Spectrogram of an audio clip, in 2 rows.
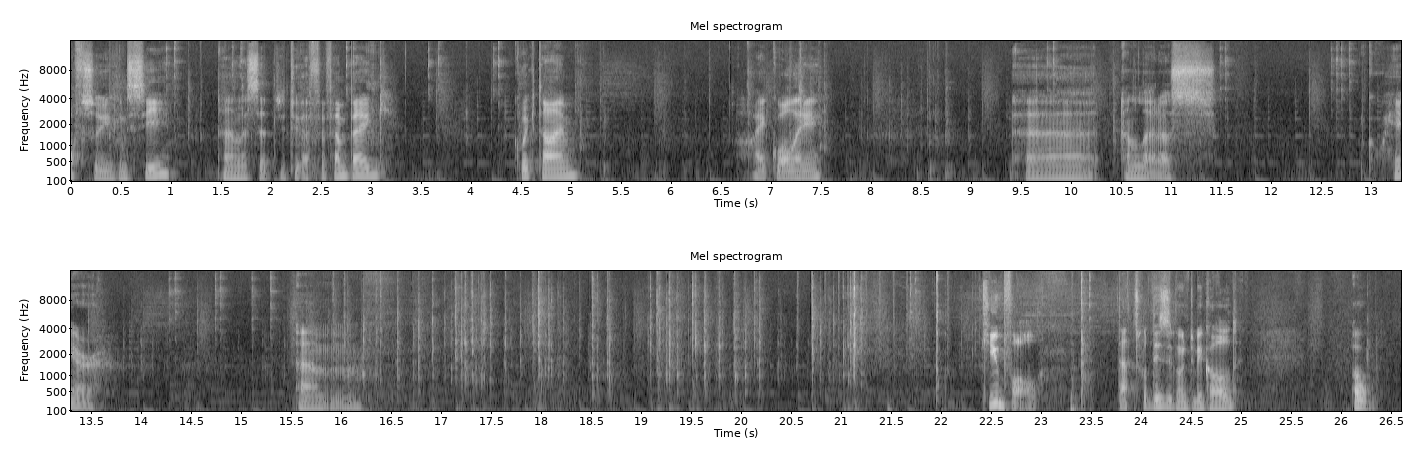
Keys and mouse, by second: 1.0 click, 3.6 click, 7.3 ctrl+s.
